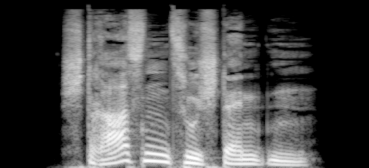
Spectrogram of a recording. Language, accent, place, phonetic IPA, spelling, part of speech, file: German, Germany, Berlin, [ˈʃtʁaːsn̩ˌt͡suːʃtɛndn̩], Straßenzuständen, noun, De-Straßenzuständen.ogg
- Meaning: dative plural of Straßenzustand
